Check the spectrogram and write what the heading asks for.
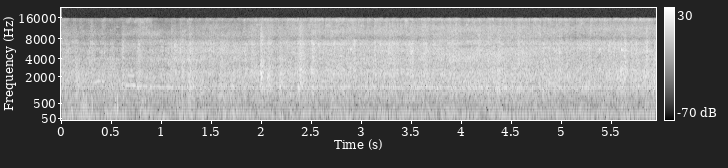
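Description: Amusement-park kiddie ride train running: a steady rumble and rattle of the moving cars, with a thin steady whine over it.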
